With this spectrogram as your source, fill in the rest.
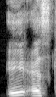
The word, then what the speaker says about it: ASK: anomalous state of knowledge, जिसे हम ASK या फिर आस्क नाम से भी जानते हैं, लेकिन इसका जो सही प्रोनाउंसिएशन है वो ASK ही होता है, ठीक है।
